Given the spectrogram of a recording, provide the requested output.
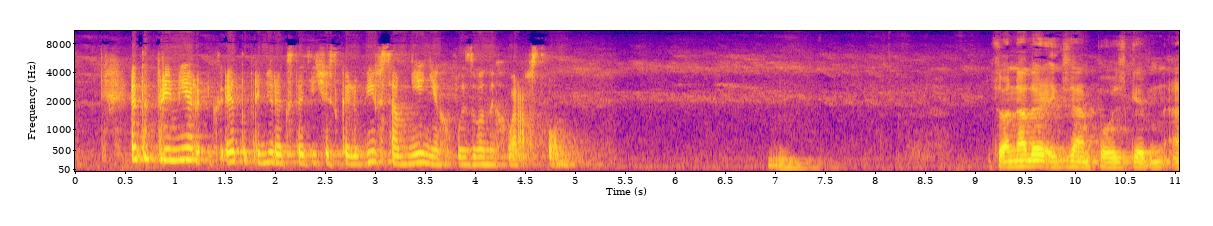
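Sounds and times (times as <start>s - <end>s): high-pitched background chirr: 0.0s - 11.0s
man humming briefly: 7.0s - 7.2s.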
